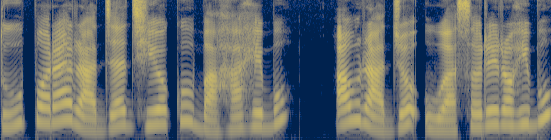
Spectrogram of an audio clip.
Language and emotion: Odia, neutral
